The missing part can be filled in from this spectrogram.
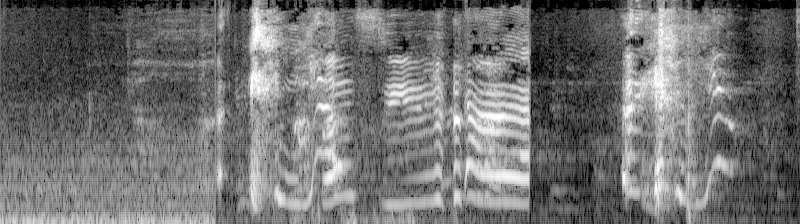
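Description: A sharp explosive burst after a noisy start, then a voiced trailing sound, and a second burst: sneezes.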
